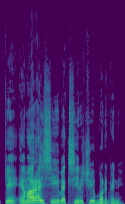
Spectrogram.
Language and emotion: Kashmiri, neutral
